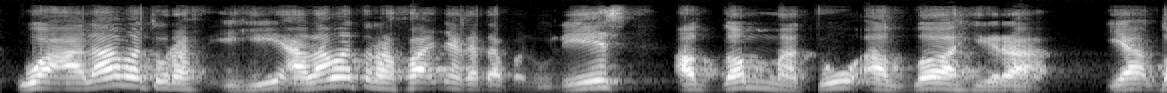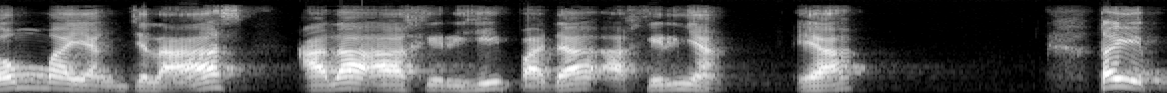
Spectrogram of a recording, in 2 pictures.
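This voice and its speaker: A man teaching an Arabic grammar lesson who reads phrases aloud, translates them and often quizzes his students. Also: high voice. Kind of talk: classroom lesson explaining a grammar text. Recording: dull sound with long hall reverb.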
